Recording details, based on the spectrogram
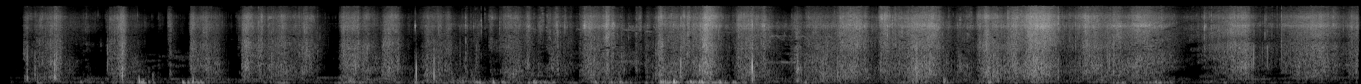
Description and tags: walking through autumn leaves
Walking through the crunchy autumn leaves
autumn, crunch, crunchy, foot, footstep, leaf, leaves, trees, walk, walking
